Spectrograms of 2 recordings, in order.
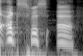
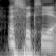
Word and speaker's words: asphyxiate: Did I say exfixiate wrong here? Xfixiate. Asphyxiate. I just said it wrong, but you can tell.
